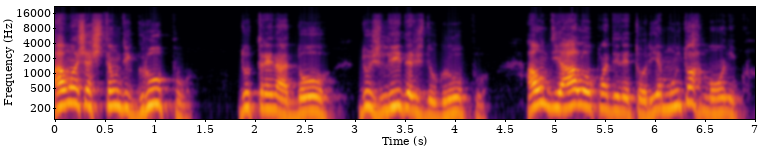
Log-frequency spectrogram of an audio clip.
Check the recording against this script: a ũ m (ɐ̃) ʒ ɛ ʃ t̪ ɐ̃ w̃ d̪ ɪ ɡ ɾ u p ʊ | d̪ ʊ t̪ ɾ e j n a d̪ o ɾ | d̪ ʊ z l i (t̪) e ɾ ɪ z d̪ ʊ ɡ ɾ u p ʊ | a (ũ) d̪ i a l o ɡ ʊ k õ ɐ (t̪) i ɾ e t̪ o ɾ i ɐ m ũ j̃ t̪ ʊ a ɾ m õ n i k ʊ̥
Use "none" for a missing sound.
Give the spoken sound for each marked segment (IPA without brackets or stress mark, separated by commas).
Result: ɐ, d̪, ũ, d̪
